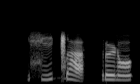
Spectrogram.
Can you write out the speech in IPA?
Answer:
ɕ i ɡ͡ǁ a | ɾ ɯ ɽ ɔ̃

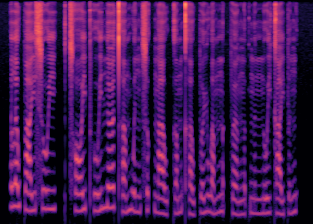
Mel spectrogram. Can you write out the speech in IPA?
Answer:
l ɐ˥ w p aː˨˧ j s uː˧ j | t͡sʰ ɔː˨˥ j pʰ uː˨˥ j n̪ œː˥ t̪ʰ ɐ˨˥ m w ɪ˨ ŋ s ʊ˧ k̚ ŋ aː˨˩ w k ɐ˨˥ m kʰ ɐ˨˩ w p ɵ˨˥ ɥ w ɐ˨˥ m n̪ ɐ˥ k̚ f œː˨˩ ŋ ɐ˨˥ k̚ n̪ ɵ˨ n n̪ uː˨˧ j k aː˨ j p ɪ˨˥ ŋ

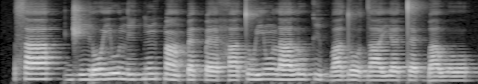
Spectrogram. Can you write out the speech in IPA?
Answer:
s a˦ | d͡ʒ i˨ ɾ o˨˦ j u˦ n i˧ ɡ͡b ũ˦ k͡p ã˦˨ k͡p ɛ˧ k͡p ɛ˨ h a˧ t u˧ j ũ˦ l a˦ l u˦ k i˦˨ b a˨˦ d o˦˨ d a˧ j ɛ˧ t ɛ˧ ɡ͡b a˧ w o˧

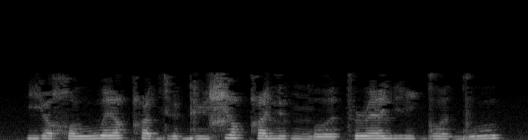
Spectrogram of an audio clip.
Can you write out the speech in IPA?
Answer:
j ʏ χ u w ɛ qʰ ʏ dʱ ʏ ɡ y ɕ ɔ qʰ ɪ lʲ u ŋ͡m o ə̯ tʰ ɹ ɛ lʲ ɦ i ɡ o ə̯ ɡ u

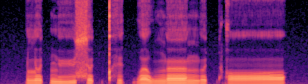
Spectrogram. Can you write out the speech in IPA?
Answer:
l ɵ˨ t̚ n̪ yː˨˧ s ɵ˨ t̚ pʰ ɪ˨ k̚ w ɐ˨˧ w ŋ œː˧ ŋ ɵ˨˥ t̚ k ɔː˨˧

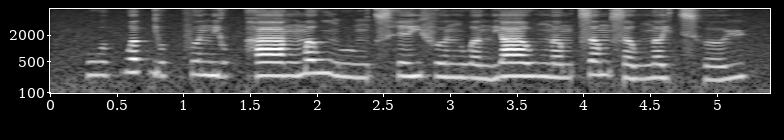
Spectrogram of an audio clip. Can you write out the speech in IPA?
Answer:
w ʊ˨˥ k̚ w ɐ˥ k̚ j ʊ˨˥ k̚ f ɵ˧ n j ʊ˨ k̚ h aː˧ ŋ m ɐ˥ w ŋ uː˨˩ ŋ t͡sʰ e˨˧ j f ɵ˨ n w ɐ˨˩ n j aː˧ w n̪ ɐ˨ m t͡s ɐ˥ m s ɐ˨ w n̪ ɐ˧ j t͡sʰ ɵ˨˥ ɥ

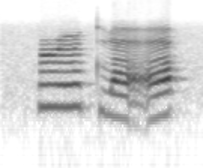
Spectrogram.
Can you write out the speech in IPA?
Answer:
ɻ ɻ̩˥ t̪ ɥ ɛ̰˨˩˦

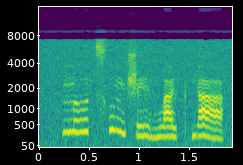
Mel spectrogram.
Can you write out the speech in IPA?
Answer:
n̪ ɤ˥ t͡sʰ ʊ˥˧ ŋ ʂ e˥˧ ɪ̯ n̪ w a˥˧ ɪ̯ pʰ j ä˥˩

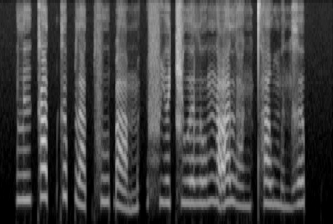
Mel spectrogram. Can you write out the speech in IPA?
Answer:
l ɨ˧ k a˦˥ t̚ k ə˦˥ p̚ l a˨˩ t̚ f u˧ ɓ a˧˩˨ m | f i˧ ə̯ t͡ɕ u˧ ə̯ l o˨˦ ŋ a̰ː˧˥ l a̤˨˩ ŋ t̪ʰ a˧ w m ə̤˨˩ n ɣ ə˦˥ p̚

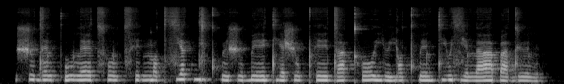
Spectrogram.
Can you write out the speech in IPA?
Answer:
ʃ ʏ d ɛ l pʼ u l ɛ t͡sʰ o l t͡sʰ e ŋ͡m ɔ t sʲ a t dʲ ɔ t k͡p ʏ ʃ ʏ ɓ e tʲ a ʃ o pʰ e d a kʰ o j ʏ j ɔ t k͡p e l tʲ u sʲ ɛ l a ɓ a d ʏ l

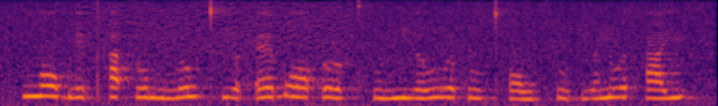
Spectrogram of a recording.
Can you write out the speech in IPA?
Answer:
ŋ ɔː˥˨ b e˥˨ pʰ a˧ t̚ ʋ o˧˩ m ŋ ɤː˥˨ w t̪ʰ i˧˩ ə̯ ʔ ɛː˧˥ b ɔː˧˥ ʔ ɤː˩ kʰ u˩˧ ɲ i˩˧ ə̯ ʋ u˧ ə̯ p u˩ t̪ʰ ɔː˩˧ w pʰ u˧˩ ʔ i˧˥ ə̯ n u˧ ə̯ h a˧˥ j

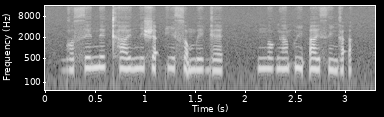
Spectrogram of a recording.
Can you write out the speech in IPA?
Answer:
ɡ ɔ˨ s e˦ n e˦ kʰ a˦ ɪ̯ n i˦ ʃ ä˦ ʔ k i˦ s ɔ̰˦˨ m e˦ ɡ ɛ˨ | n ɔ˦ ɡ ã˦ p ĩ˦ ʔ a˨ ɪ̯ s ĩ˨ ɡ ä˦ ʔ

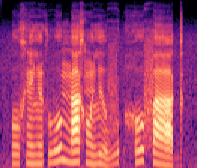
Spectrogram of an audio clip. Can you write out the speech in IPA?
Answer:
o x ẽ lʲ õ θ β o ŋ a x õ lʲ ʊ v | h o f a ɡ

